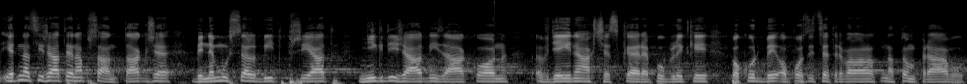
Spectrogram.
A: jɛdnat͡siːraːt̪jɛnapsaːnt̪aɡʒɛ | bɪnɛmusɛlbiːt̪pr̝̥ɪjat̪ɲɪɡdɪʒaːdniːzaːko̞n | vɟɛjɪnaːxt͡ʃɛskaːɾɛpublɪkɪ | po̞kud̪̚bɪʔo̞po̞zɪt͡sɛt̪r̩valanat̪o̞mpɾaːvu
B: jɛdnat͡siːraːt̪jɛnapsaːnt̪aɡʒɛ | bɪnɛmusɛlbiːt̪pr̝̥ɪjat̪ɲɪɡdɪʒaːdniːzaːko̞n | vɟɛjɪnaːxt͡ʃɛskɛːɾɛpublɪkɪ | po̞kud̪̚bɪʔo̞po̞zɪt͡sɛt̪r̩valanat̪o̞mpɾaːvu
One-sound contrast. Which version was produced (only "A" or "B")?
B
